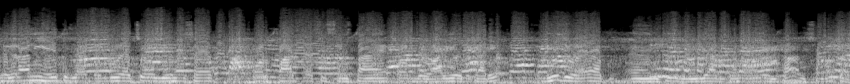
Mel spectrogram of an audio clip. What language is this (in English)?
Hindi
